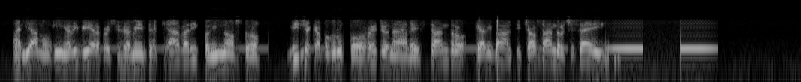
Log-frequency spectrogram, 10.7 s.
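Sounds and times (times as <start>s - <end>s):
speech: 0.2s - 8.6s
telephone busy signal: 3.0s - 3.6s, 8.1s - 9.6s.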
